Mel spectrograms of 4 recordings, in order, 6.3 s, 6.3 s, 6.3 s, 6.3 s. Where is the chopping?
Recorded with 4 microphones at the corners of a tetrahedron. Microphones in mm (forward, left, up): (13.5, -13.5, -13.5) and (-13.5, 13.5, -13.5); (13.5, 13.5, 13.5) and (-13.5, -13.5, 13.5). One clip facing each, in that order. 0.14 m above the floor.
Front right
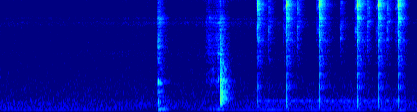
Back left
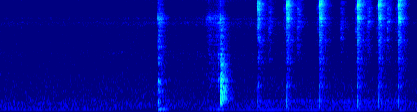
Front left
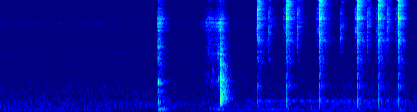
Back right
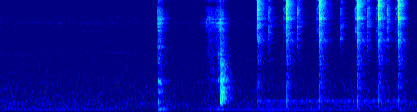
20° right, 0.6 m.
